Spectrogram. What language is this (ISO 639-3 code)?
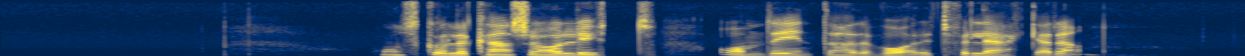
swe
